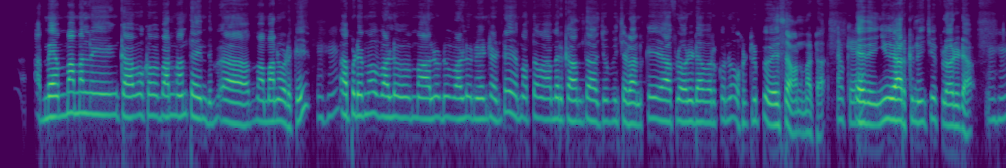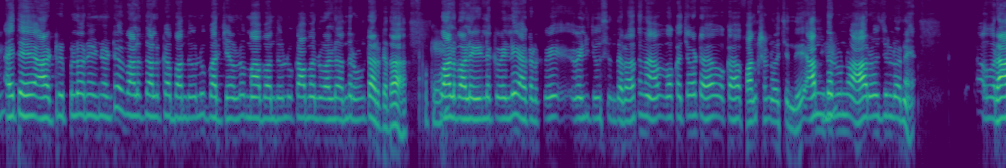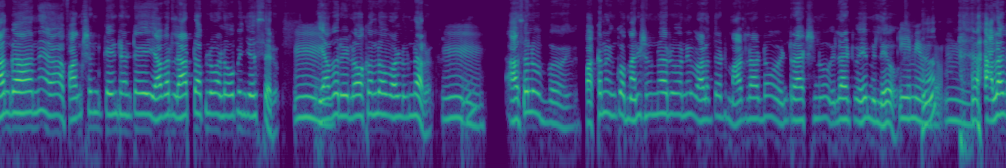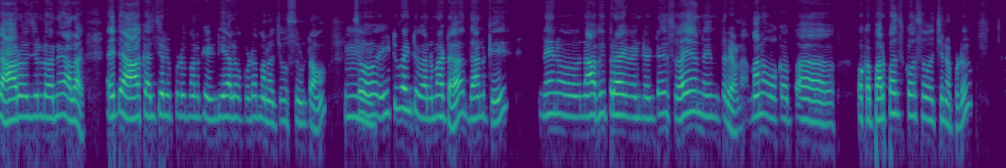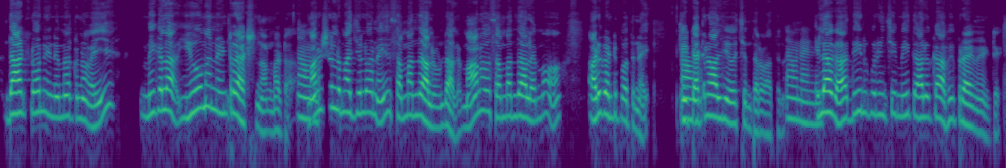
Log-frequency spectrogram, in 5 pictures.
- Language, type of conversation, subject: Telugu, podcast, మల్టీటాస్కింగ్ తగ్గించి ఫోకస్ పెంచేందుకు మీరు ఏ పద్ధతులు పాటిస్తారు?
- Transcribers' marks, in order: in English: "వన్ మంత్"; in English: "ట్రిప్"; in English: "ట్రిప్‌లోని"; in English: "కామన్"; in English: "ఫంక్షన్"; in English: "ఫంక్షన్‌కి"; in English: "ఓపెన్"; other background noise; in English: "ఇంటరాక్షను"; chuckle; in English: "కల్చర్"; in English: "సో"; in English: "పర్పస్"; in English: "హ్యూమన్ ఇంటరాక్షన్"; sniff; in English: "టెక్నాలజీ"; tapping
